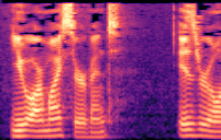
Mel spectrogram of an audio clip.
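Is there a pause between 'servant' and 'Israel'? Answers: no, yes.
yes. A pause separates servant from Israel. Israel is where the servant shows God's glory.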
